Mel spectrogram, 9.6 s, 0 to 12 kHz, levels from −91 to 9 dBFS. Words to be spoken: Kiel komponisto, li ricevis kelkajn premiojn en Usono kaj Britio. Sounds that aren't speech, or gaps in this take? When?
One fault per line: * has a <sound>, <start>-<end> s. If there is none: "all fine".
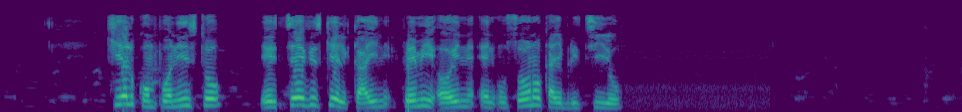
all fine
